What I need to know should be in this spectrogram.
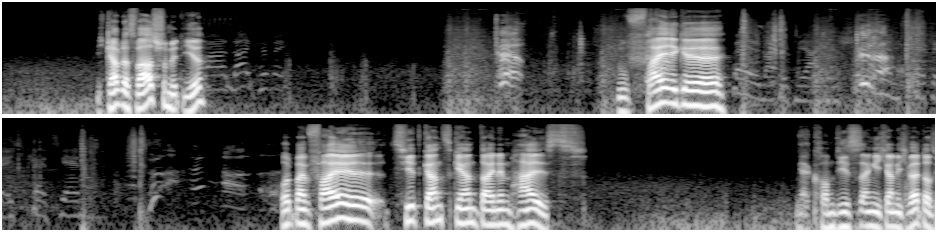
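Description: A man talks with animation into a microphone, in bursts.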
